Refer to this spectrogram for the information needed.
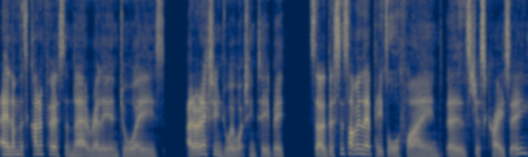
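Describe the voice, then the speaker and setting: Speaking with a New Zealand accent, a woman talks fairly quickly at a fairly low pitch, with ordinary pitch variation. The recording is very clean and the background silent. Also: dry, close sound with no echo. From New Zealand, Auckland. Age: 20s. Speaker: track and field athlete. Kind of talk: casual chat.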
